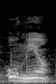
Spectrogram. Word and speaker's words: Umeå: Yo le decía al Soco que me escribieron desde Umeå. – Sí, bien, lo dije bien. Pero se escribe Umeå. – Sí, pero es una A que seguramente tiene un redondelito arriba y suena como una O.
